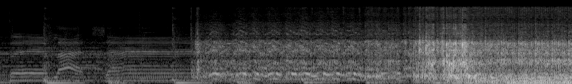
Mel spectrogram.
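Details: 1994.5 Ford 7.3 Powerstroke turbo diesel cold start after glow plugs: a few slow cranking pulses, then it fires and picks up to a steady clattering idle. Normal cold start.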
